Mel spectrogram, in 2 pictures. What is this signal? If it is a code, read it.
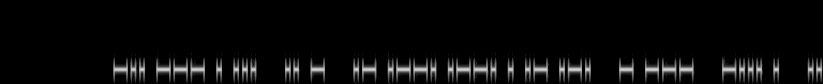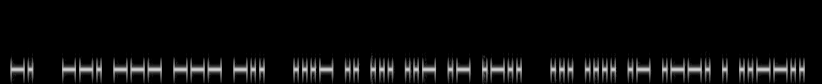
Morse code, heard as a keyed tone, about 28 wpm, 700 Hz. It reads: DOES IT APPEAR TO BE IN GOOD VISUAL SHAPE?
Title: Sentences from Top 1000 Words - Review Part 6 - 28wpm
